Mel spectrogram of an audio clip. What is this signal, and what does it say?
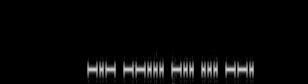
Morse code, heard as a keyed tone, about 40 wpm, 700 Hz. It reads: K7DSG
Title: USA Call Signs - 5 Characters - 4x Character Spacing - 40wpm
